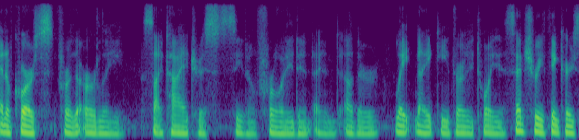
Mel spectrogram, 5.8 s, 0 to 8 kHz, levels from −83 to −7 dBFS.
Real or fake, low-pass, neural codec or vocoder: fake; 7.2 kHz; codec, 16 kHz, 2 kbps, FunCodec, trained on Chinese and English, 25 frames a second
